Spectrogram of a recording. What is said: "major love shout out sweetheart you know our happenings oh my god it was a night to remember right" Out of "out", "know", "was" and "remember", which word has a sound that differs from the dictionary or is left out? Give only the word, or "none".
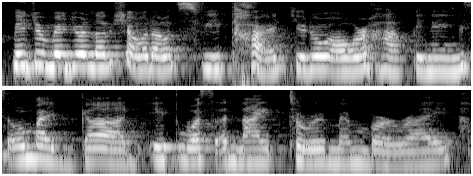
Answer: was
